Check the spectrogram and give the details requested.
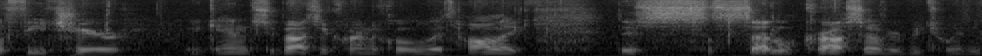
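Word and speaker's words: xxxHolic: the movie um the XXX holic oh wait it's just pronounced holic the holic subasa chronicle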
